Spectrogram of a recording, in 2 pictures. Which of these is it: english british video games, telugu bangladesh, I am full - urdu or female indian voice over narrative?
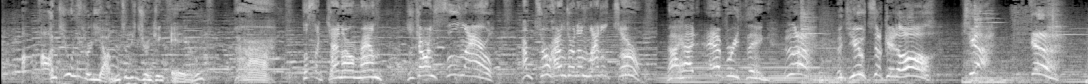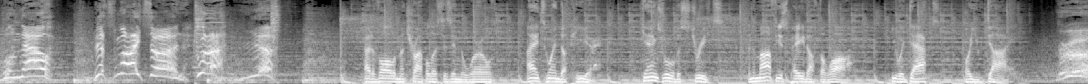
english british video games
